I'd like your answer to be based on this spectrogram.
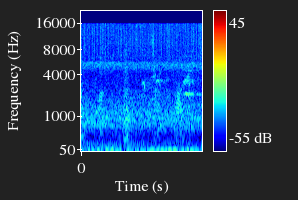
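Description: Ducks around a farm pen give faint, scattered quacks and honks against a quiet background.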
